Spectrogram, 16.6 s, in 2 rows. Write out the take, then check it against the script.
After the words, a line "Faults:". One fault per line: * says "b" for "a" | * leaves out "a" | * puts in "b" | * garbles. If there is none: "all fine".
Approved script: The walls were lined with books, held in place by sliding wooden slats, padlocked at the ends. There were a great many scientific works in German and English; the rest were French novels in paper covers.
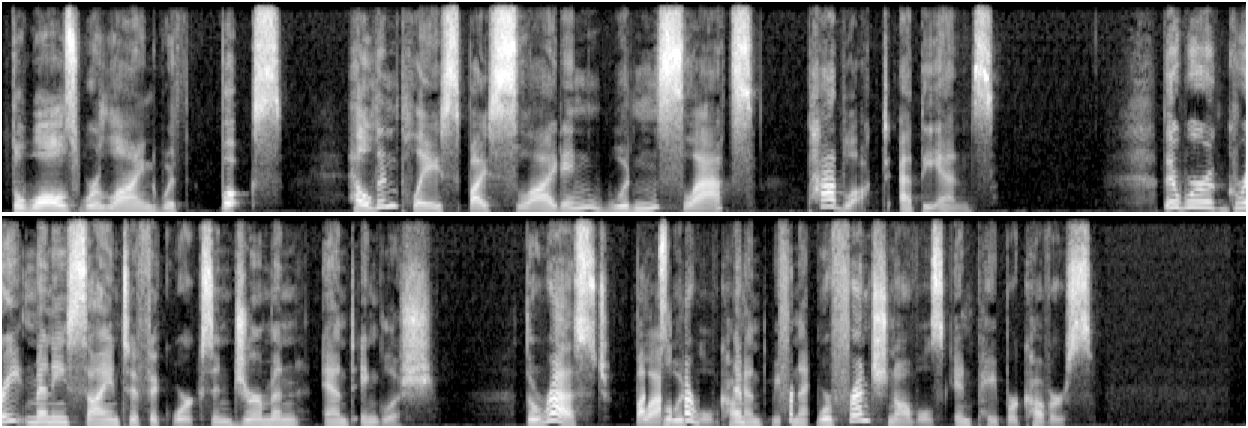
The walls were lined with books, held in place by sliding wooden slats, padlocked at the ends. There were a great many scientific works in German and English; the rest [garbled] were French novels in paper covers.
Faults:
* garbles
